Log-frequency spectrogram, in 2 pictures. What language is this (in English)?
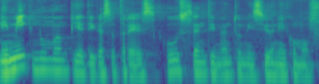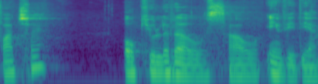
Romanian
